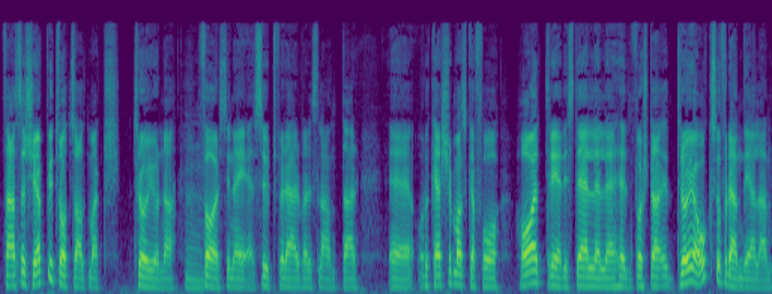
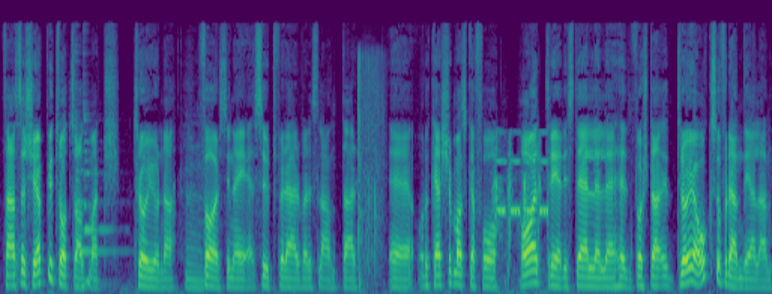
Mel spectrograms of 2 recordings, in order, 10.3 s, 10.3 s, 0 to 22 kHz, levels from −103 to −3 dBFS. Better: first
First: none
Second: alarm; faint; at 1 s; peak 10 dB below the speech // footsteps; faint; at 5 s; peak 15 dB below the speech // alarm; noticeable; at 6.5 s; peak 4 dB below the speech

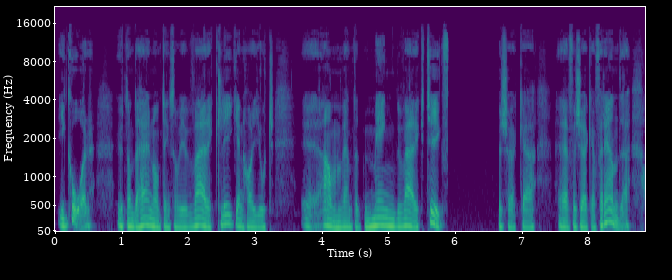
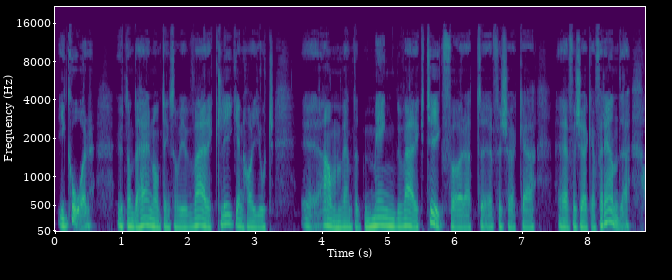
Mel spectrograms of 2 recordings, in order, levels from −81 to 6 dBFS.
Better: second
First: audio cutting out; at 6 s for 1 s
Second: none

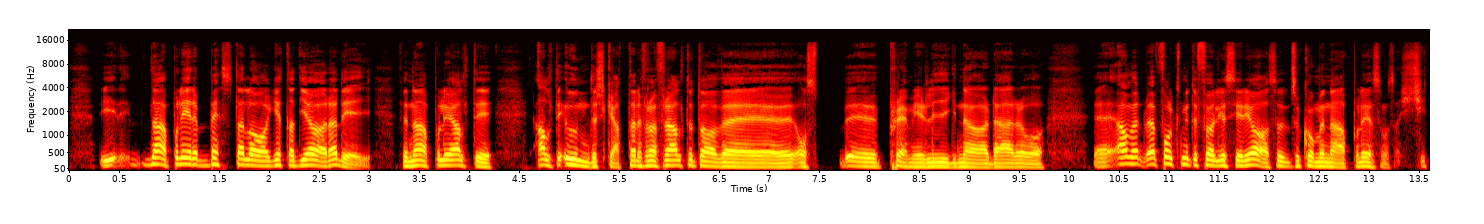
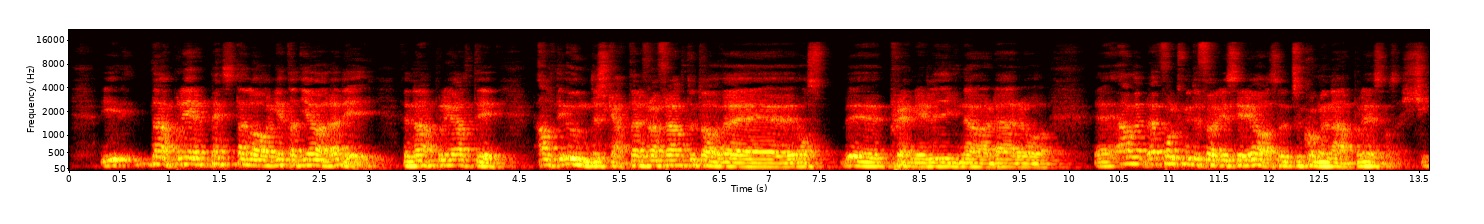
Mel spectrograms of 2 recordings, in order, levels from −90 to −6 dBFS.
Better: first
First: none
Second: off-mic speech; far // room echo; noticeable; dies away in 0.4 s

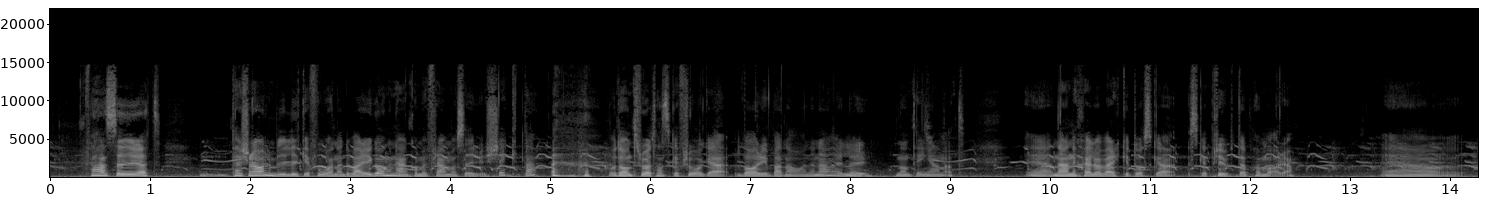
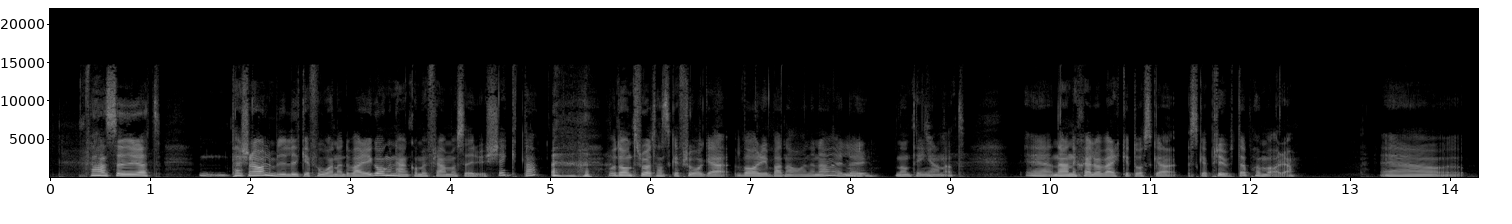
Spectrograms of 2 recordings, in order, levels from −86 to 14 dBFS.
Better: second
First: wind noise on the microphone; occasional gusts; 10 dB below the speech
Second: none

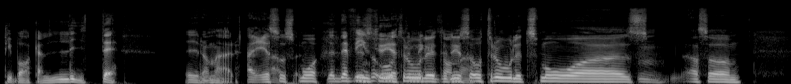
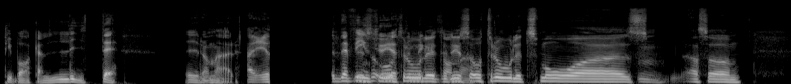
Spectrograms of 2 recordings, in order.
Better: first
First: none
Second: audio cutting out; at 2.5 s for 0.5 s

